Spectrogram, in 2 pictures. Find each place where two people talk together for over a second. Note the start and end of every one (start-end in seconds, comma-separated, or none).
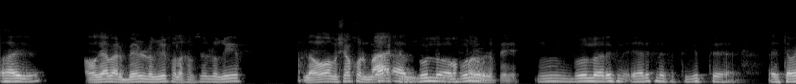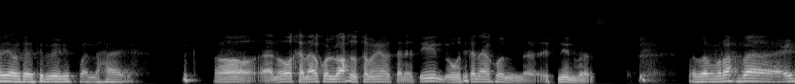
3.7-5.0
